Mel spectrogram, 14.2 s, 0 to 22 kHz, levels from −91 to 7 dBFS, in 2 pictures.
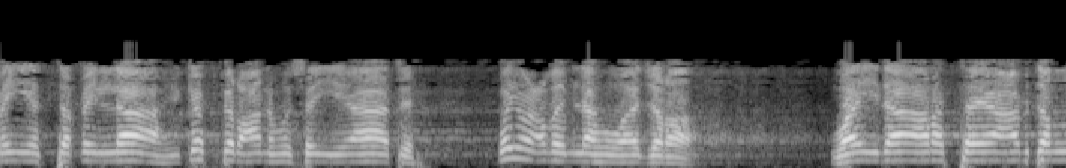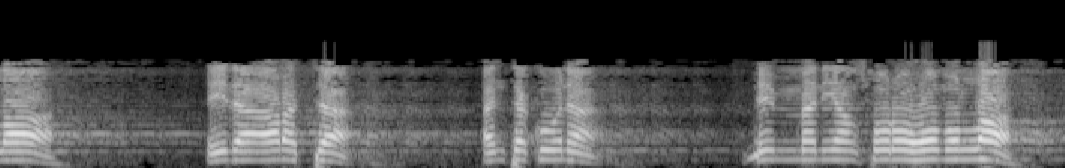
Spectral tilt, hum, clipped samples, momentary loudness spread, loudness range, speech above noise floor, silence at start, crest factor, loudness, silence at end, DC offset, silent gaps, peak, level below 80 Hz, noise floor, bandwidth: -5.5 dB/octave; none; under 0.1%; 10 LU; 4 LU; 34 dB; 0 s; 14 dB; -13 LUFS; 0.1 s; under 0.1%; none; 0 dBFS; -50 dBFS; -47 dBFS; 8 kHz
